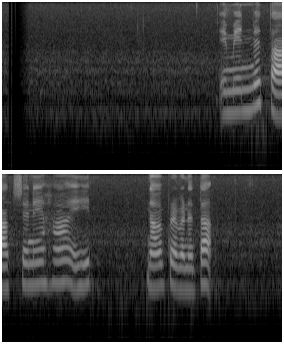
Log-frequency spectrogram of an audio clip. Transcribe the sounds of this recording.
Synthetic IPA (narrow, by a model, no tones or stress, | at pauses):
emenːət̪aːkʂənəjəɦaːeɦit̪̚ | naʋəpɾəʋənət̪aː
